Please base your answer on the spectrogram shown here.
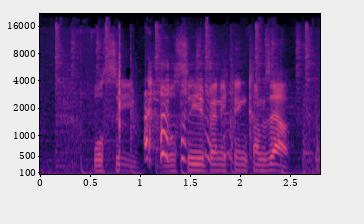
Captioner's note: laughing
